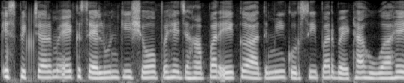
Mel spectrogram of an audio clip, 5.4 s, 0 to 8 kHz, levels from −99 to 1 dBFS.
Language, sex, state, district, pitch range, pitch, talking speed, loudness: Hindi, female, Bihar, West Champaran, 195-215 Hz, 205 Hz, 190 wpm, -16 LUFS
